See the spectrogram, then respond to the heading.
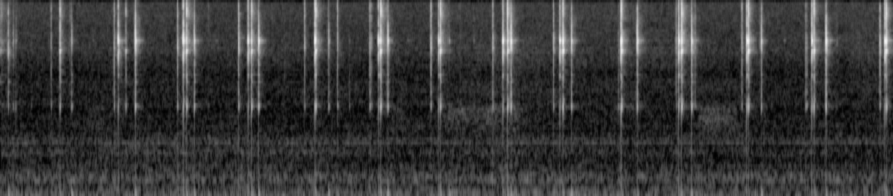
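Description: Long pink acrylic nails tap a small, solid silver metal pocket knife held up near the face. Quick, sharp, bright clicks come in short clusters at a steady pace, each with a thin high tick that stops almost at once, over a faint low background hiss.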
